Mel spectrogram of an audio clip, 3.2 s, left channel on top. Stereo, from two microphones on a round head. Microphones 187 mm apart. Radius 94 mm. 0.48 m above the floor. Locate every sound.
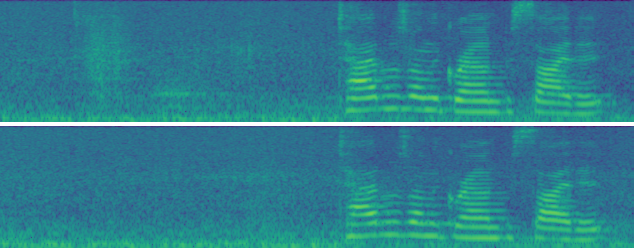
1.7 s a woman speaking: 50° left (ahead or behind), 1.8 m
